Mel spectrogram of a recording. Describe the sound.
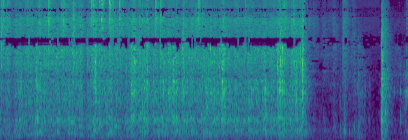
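A hand-crank food chopper is spun, producing a steady, fast mechanical whirring rattle with rapid grinding ticks for about six seconds. The whirring then stops abruptly, followed by a single brief knock.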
